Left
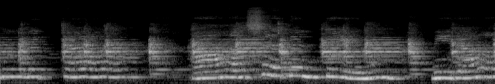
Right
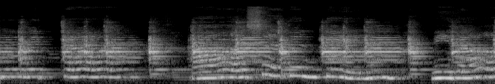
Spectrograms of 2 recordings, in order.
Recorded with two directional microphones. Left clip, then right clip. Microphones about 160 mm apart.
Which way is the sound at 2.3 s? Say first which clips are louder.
Right 3 dB; 35° right (ahead or behind).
